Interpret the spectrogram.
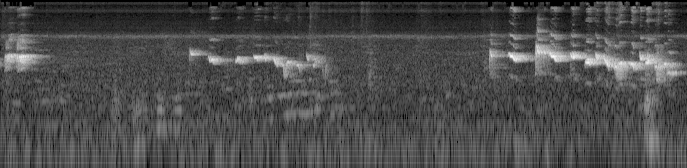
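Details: Four-month-old sooty-headed bulbul singing steadily with learned rengganis and cucak wilis song fills: a short whistled burst, then a descending series of bright slurred notes, a pause, and a longer falling cascade of sweet whistles.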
